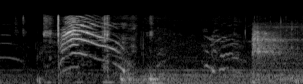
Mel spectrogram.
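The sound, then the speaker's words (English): About five kittens mew: several high, thin mews overlap and repeat in quick succession, some rising and falling in pitch, fairly loud with no one talking. “I can hear 5 kittens.”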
